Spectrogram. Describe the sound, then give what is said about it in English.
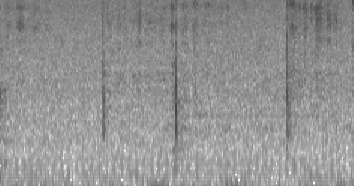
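Marker strokes on a board as a teacher draws a vine and its branches during a lesson. There is a soft, continuous scratchy rub, with a few brief sharp taps spaced apart. “Okay, let's go ahead and draw that. Praise the Lord. Let's go ahead and draw that.”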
